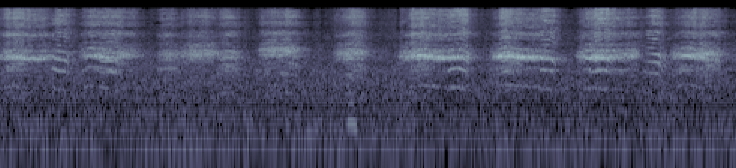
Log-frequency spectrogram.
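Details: Guianan cock-of-the-rock (Rupicola rupicola), a bright orange South American bird of Guyana and surrounding countries, giving harsh, nasal squawks, about eight in five seconds at an uneven pace, over a steady rushing background hiss.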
